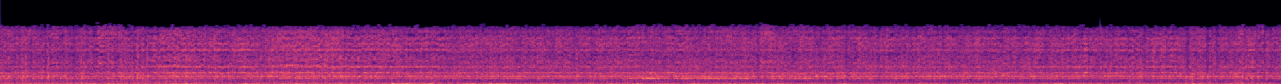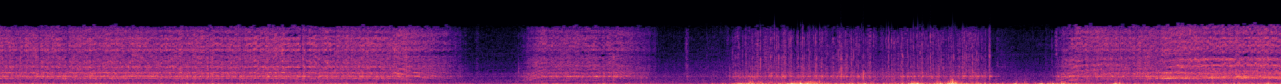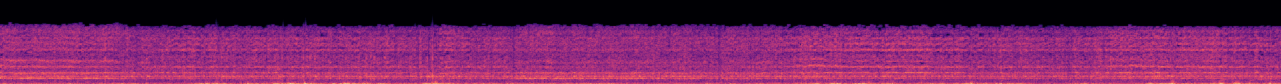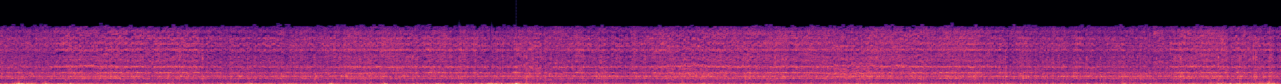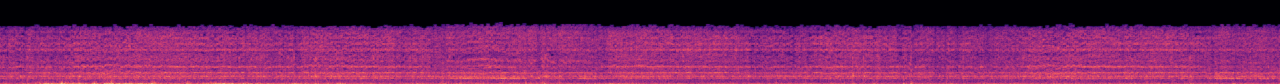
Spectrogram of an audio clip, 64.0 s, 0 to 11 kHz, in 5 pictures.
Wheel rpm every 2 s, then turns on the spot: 200, 200, 200, 200, 200, 200, 200, 200, 90, 60, 50, 50, 190, 200, 200, 200, 200, 200, 200, 200, 200, 200, 200, 200, 200, 200, 200, 200, 200, 200, 200, 200.
20-22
